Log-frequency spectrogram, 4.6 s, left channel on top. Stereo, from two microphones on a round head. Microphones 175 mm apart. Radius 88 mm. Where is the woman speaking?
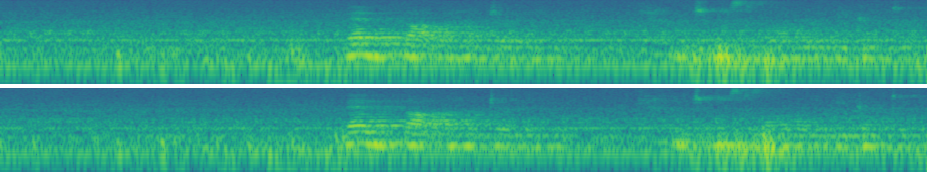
15° right (ahead or behind), 4.5 m.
